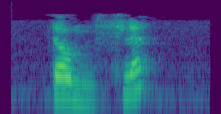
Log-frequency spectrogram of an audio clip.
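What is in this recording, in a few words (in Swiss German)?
"amsle", Alsatian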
